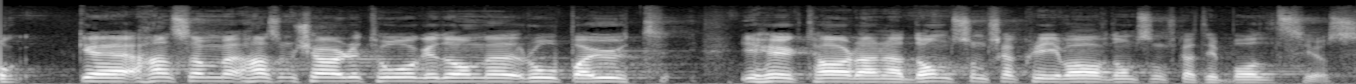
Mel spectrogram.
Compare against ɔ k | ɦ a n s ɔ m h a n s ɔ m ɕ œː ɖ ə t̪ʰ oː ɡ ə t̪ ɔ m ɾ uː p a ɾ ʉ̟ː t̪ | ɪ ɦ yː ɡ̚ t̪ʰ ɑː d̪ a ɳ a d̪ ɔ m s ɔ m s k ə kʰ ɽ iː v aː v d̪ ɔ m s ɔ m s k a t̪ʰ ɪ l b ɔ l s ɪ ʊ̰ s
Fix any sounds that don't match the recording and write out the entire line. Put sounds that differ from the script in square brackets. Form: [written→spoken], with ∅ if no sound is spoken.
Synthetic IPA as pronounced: ɔ k | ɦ a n s ɔ m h a n s ɔ m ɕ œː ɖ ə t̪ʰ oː ɡ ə [t̪→d̪] ɔ m ɾ uː p a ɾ ʉ̟ː t̪ | ɪ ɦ [yː→øː] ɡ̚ t̪ʰ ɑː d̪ a ɳ a d̪ ɔ m s ɔ m s k [ə→a] kʰ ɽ iː v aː v d̪ ɔ m s ɔ m s k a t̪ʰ ɪ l b ɔ l s ɪ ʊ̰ s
